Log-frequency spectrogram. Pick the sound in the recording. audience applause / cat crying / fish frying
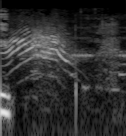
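cat crying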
